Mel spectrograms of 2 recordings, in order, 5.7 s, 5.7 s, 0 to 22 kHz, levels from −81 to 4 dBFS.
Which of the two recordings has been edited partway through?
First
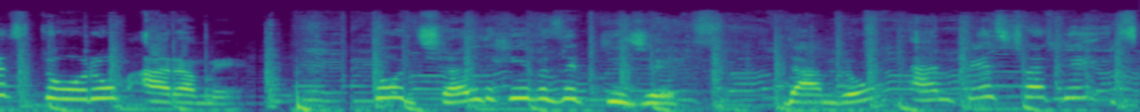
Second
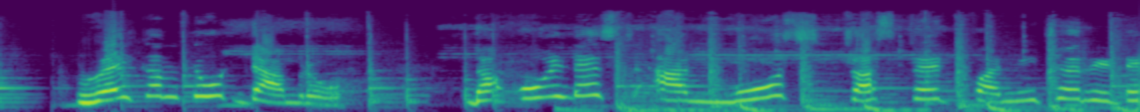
first; 1 cut; at 1.5 s

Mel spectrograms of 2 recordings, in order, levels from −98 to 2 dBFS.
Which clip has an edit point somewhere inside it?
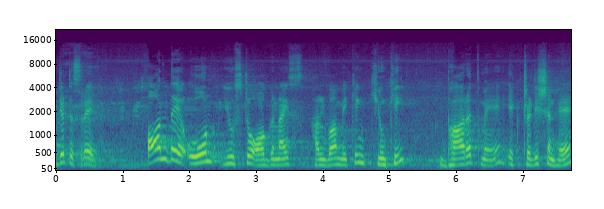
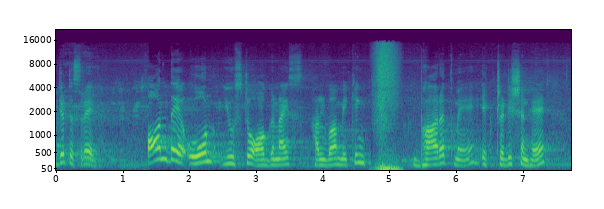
second; 1 cut; at 4.8 s

